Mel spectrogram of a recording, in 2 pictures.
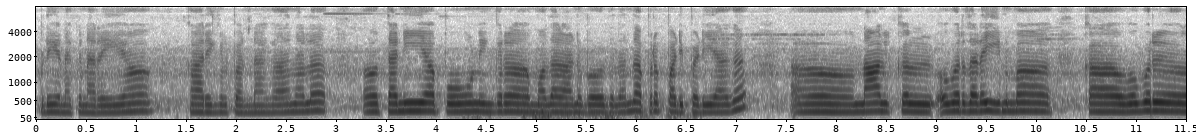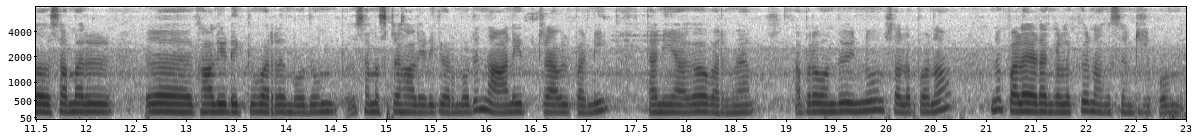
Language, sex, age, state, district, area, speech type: Tamil, female, 45-60, Tamil Nadu, Thoothukudi, urban, spontaneous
